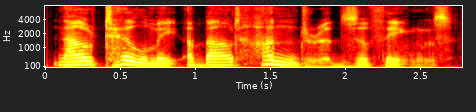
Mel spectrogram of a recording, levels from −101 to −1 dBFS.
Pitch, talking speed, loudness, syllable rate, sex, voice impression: 135 Hz, 150 wpm, -16 LUFS, 3.5 syllables/s, male, very masculine, middle-aged, very thick, very tensed, very powerful, bright, slightly soft, very clear, fluent, very cool, intellectual, refreshing, sincere, calm, very mature, very friendly, very reassuring, very unique, elegant, wild, slightly sweet, very lively, kind, intense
